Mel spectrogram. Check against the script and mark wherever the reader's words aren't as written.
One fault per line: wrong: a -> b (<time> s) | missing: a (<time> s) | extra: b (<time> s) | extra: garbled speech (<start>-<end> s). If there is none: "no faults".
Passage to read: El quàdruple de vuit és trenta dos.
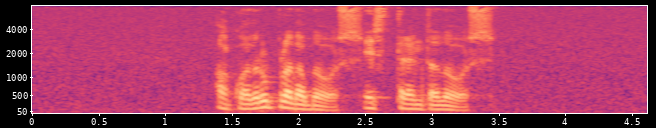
wrong: vuit -> dos (2.2 s)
